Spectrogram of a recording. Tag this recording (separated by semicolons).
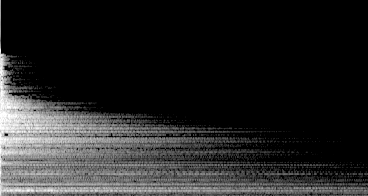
ride; cymbal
